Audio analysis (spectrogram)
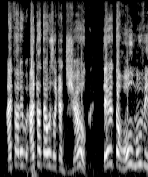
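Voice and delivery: loud, high indignant rant; heated. Real, not acted. Ranting that Funny Face seemed a joke, heated. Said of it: "That really did get me heated up".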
